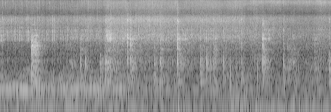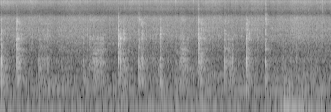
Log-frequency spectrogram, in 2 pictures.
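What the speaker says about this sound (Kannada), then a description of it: "ಈ ಥರ ಹಂಗೆ ಫ್ರೈ ಮಾಡ್ತಾ ಇರಬೇಕು." Green peas stir-fried in a pan for paratha filling: a soft continuous sizzle broken by frequent sharp scrapes and clicks of a spatula against the pan, close up with no talking.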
